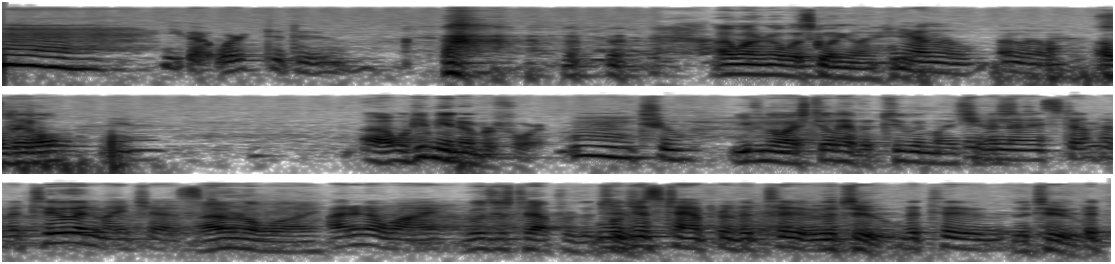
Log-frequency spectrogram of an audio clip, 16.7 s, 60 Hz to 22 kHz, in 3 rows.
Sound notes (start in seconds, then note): 0.0 sighs; 2.1 laughter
